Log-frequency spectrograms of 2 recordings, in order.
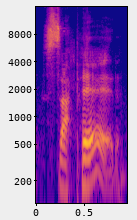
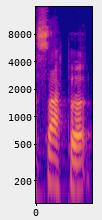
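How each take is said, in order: First: It is said in a French accent. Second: It is said in a plain English accent.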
